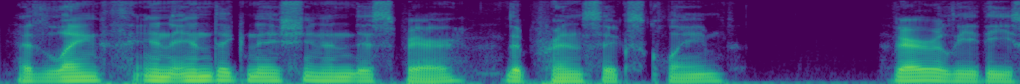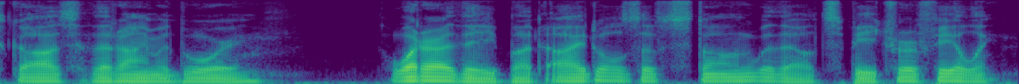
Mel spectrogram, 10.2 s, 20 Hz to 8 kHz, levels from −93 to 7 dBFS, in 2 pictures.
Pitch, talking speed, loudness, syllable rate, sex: 85 Hz, 160 wpm, -21 LUFS, 5.2 syllables/s, male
